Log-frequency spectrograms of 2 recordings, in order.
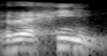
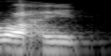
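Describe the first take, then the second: First: The r sound is light and thin. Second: The r sound is heavy and full. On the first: The speaker calls it wrong. "لم يفخم الراء" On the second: The speaker calls it right. "ولم يقل رحيم"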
